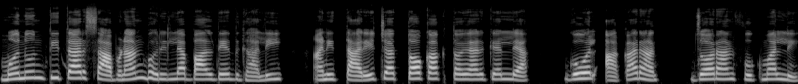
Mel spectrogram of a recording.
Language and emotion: Goan Konkani, neutral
